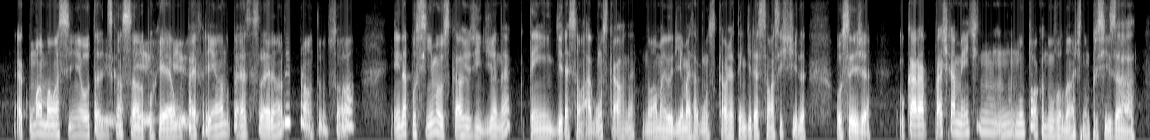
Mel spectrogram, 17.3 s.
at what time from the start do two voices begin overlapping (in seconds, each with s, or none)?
1.4 s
